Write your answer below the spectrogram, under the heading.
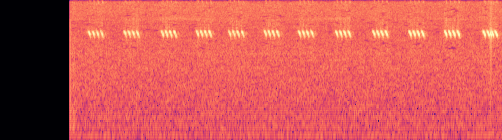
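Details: Javanese cricket chirping in Purworejo, Central Java, Indonesia: after a brief silence, high, thin pulsed chirps repeat steadily about four times a second over faint background hiss.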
